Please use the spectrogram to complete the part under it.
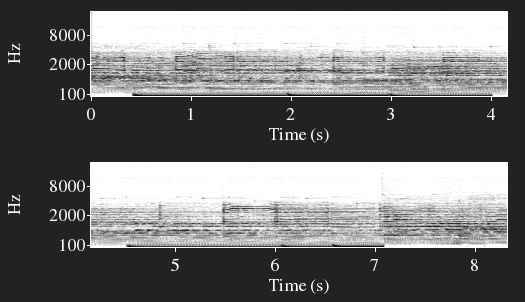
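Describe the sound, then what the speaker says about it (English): Guitar run through a chain of multiband processing, EQ, cassette saturation, downsampling and chorus, sitting in a full beat with heavy bass hits that drop out and return; continuous music with no talking. "So anyways, I processed the guitar using this little chain here,"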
